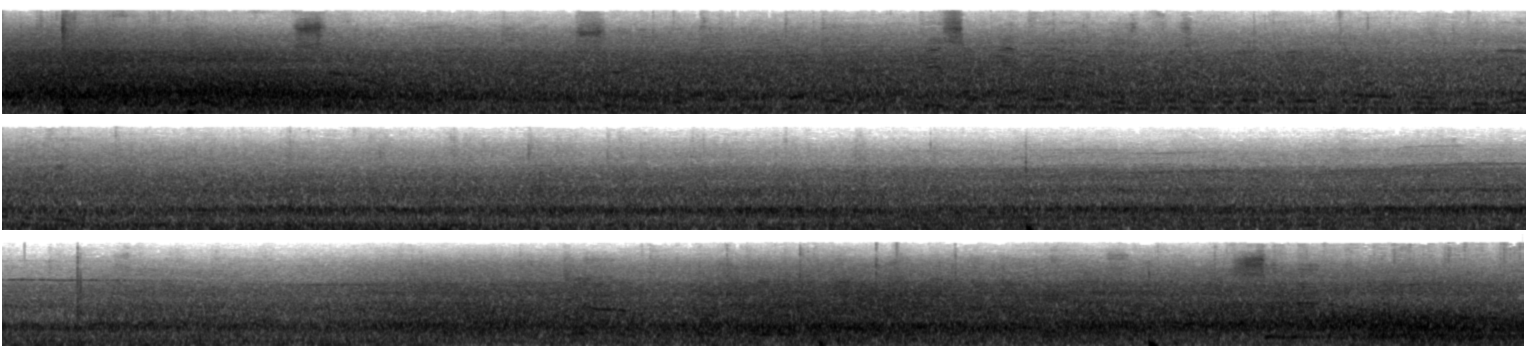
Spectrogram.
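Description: A large crowd roars steadily, swelling louder at times.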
